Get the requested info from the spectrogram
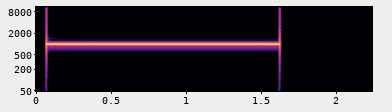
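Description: Television colour-bar test tone: one steady, pure beep about a second and a half long, which starts and cuts off abruptly with a slight click.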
